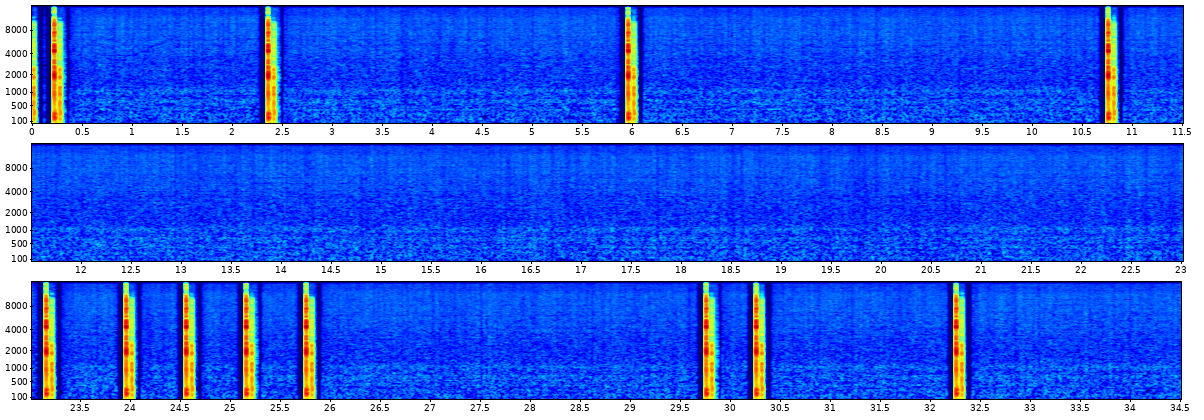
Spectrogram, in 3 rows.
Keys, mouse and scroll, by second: 0.2 double click, 0.5 double click, 10.6 click, 12.0 scroll down 1, 23.9 click, 24.5 click, 25.1 click, 26.5 click, 26.9 click, 27.1 click, 27.3 click, 29.0 alt+scroll down 1, 29.6 space, 31.3 alt+scroll down 1, 32.2 alt+shift+click.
